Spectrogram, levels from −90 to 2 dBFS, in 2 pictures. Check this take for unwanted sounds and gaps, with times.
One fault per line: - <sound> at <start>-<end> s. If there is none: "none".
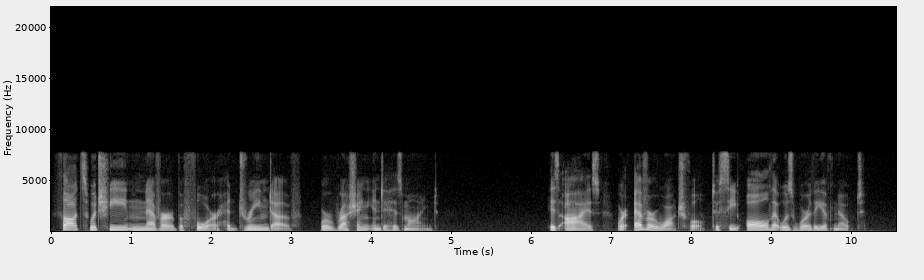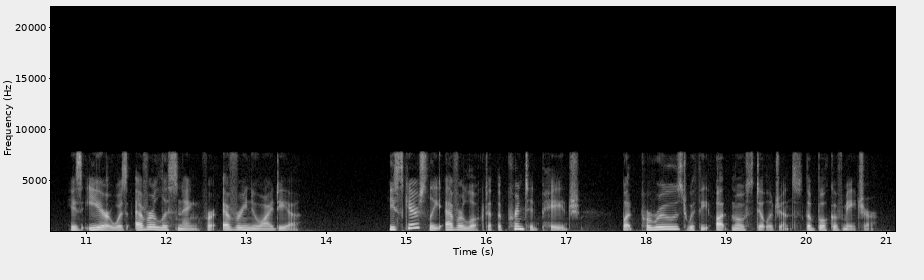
none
